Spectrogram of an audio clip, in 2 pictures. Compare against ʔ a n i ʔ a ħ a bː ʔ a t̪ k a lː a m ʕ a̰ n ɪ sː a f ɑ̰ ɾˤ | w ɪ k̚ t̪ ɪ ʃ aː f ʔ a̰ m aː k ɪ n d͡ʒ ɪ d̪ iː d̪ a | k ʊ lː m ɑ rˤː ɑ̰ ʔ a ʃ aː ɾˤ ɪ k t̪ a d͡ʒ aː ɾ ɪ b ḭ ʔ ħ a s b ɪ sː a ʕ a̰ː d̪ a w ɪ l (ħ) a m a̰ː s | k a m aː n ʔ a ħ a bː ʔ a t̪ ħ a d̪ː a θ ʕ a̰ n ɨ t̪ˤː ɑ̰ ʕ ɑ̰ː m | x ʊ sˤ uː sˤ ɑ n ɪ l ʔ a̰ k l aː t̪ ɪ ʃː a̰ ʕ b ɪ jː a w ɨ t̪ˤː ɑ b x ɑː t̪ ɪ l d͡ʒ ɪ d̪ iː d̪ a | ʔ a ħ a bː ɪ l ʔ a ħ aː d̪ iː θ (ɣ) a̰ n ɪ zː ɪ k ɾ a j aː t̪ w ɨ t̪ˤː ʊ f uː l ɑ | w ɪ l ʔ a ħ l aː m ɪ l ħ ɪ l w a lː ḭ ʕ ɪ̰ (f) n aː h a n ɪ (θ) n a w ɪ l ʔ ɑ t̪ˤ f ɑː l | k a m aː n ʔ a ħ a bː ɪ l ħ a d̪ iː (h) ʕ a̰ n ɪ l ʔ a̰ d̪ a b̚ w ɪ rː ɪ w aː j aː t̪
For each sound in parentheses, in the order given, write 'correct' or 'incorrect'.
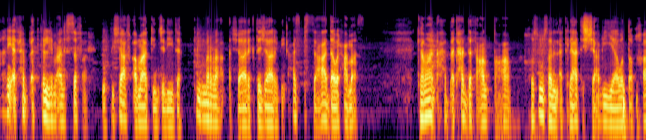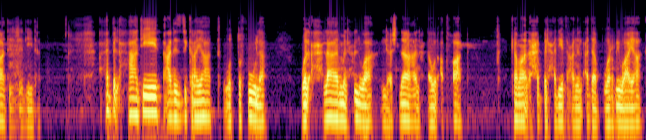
correct, incorrect: ʕ, incorrect: ʃ, incorrect: ħ, incorrect: θ

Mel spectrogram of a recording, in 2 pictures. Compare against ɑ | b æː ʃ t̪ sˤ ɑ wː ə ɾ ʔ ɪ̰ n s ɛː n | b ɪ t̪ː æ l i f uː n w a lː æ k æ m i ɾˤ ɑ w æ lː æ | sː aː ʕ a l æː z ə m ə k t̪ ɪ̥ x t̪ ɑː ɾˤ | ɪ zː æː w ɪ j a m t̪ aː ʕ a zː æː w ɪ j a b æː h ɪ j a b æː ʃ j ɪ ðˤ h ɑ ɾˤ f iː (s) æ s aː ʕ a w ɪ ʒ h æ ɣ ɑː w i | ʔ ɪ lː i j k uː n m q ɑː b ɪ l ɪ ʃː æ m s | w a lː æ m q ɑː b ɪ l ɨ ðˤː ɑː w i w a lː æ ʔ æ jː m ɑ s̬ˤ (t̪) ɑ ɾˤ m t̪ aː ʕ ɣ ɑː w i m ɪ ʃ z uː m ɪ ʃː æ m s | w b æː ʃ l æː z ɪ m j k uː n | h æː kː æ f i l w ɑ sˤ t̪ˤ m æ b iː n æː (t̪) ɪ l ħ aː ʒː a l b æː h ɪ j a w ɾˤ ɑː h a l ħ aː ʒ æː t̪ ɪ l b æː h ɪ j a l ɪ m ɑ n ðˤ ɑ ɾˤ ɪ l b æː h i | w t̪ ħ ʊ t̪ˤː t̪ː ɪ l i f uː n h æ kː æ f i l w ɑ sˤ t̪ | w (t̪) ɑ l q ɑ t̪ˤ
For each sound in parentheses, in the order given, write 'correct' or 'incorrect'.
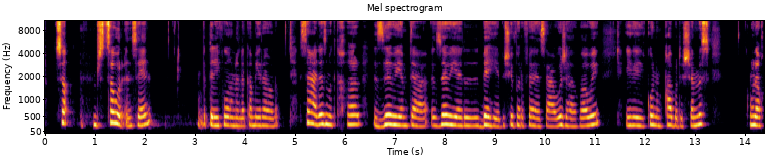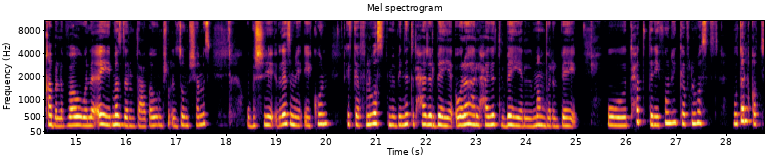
incorrect: h, incorrect: d̪, correct, correct

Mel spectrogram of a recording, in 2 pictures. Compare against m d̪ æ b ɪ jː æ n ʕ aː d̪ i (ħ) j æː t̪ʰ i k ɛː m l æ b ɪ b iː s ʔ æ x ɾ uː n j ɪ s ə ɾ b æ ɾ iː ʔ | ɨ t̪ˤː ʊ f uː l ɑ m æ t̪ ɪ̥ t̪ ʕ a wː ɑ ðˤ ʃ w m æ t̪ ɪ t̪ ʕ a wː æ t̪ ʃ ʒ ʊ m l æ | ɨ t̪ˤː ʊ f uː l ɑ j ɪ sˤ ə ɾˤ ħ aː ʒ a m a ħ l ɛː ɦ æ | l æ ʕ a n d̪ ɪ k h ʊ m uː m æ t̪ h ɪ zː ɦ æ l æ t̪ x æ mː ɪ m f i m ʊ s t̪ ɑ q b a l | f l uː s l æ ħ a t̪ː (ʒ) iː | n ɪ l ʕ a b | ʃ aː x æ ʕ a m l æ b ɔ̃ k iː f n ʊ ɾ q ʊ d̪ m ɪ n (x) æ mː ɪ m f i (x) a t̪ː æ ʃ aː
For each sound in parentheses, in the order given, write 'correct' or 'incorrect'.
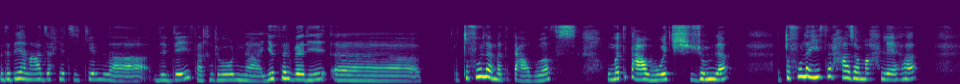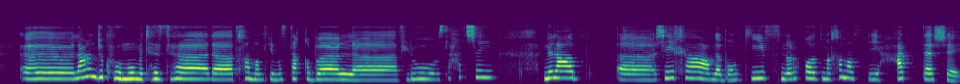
correct, incorrect: ʃ, correct, incorrect: ħ

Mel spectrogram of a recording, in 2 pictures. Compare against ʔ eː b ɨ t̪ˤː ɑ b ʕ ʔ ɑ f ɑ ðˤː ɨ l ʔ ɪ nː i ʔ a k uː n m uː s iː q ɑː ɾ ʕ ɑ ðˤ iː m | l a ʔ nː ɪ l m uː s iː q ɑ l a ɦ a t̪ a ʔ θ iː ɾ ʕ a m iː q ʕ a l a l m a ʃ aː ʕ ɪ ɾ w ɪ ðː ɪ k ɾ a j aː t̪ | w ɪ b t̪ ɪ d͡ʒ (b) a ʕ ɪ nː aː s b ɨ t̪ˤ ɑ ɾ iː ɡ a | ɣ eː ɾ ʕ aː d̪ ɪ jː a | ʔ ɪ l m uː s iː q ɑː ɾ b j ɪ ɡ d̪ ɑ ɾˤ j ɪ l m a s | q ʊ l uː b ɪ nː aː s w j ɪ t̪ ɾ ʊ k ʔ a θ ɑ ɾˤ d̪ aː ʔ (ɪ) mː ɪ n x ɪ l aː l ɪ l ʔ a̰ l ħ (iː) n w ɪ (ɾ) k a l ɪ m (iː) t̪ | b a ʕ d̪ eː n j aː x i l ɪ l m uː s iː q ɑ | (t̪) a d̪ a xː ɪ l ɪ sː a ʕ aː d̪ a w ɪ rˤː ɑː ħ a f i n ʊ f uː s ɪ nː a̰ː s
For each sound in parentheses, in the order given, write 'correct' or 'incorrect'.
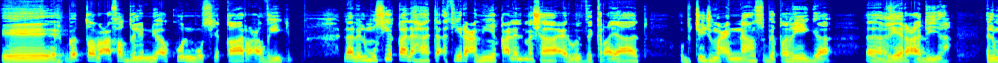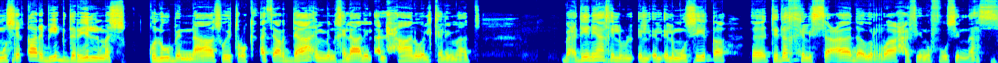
incorrect: m, correct, incorrect: aː, incorrect: l, incorrect: aː, correct

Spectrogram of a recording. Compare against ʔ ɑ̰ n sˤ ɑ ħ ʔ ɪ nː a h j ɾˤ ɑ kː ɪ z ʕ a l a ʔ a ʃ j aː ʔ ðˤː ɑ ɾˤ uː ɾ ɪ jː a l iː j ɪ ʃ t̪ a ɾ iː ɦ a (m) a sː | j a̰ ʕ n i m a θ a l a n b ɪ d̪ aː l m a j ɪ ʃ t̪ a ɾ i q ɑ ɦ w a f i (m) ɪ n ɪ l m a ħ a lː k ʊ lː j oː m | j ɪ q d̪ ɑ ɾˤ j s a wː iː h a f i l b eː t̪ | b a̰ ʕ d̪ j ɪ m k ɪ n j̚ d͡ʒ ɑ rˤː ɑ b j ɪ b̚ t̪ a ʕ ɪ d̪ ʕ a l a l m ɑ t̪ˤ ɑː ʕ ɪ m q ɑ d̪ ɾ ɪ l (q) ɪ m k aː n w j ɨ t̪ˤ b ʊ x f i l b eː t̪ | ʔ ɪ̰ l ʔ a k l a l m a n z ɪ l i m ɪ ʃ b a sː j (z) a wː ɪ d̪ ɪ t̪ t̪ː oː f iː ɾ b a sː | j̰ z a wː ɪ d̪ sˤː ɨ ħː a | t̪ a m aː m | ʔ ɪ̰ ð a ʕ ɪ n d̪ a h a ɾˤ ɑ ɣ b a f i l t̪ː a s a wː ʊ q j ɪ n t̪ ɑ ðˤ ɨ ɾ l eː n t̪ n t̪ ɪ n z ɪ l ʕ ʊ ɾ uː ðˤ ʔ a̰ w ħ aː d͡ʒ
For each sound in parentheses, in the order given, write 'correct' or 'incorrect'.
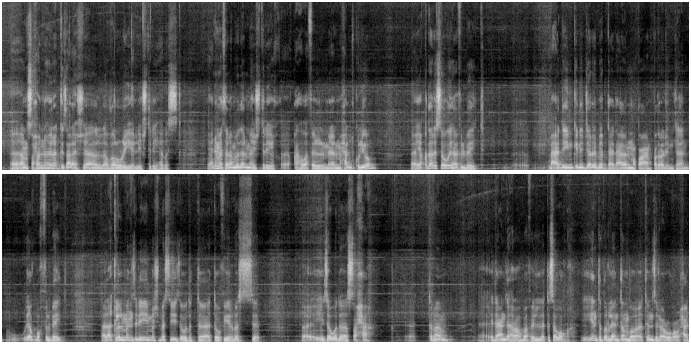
incorrect: b, correct, incorrect: ʔ, correct

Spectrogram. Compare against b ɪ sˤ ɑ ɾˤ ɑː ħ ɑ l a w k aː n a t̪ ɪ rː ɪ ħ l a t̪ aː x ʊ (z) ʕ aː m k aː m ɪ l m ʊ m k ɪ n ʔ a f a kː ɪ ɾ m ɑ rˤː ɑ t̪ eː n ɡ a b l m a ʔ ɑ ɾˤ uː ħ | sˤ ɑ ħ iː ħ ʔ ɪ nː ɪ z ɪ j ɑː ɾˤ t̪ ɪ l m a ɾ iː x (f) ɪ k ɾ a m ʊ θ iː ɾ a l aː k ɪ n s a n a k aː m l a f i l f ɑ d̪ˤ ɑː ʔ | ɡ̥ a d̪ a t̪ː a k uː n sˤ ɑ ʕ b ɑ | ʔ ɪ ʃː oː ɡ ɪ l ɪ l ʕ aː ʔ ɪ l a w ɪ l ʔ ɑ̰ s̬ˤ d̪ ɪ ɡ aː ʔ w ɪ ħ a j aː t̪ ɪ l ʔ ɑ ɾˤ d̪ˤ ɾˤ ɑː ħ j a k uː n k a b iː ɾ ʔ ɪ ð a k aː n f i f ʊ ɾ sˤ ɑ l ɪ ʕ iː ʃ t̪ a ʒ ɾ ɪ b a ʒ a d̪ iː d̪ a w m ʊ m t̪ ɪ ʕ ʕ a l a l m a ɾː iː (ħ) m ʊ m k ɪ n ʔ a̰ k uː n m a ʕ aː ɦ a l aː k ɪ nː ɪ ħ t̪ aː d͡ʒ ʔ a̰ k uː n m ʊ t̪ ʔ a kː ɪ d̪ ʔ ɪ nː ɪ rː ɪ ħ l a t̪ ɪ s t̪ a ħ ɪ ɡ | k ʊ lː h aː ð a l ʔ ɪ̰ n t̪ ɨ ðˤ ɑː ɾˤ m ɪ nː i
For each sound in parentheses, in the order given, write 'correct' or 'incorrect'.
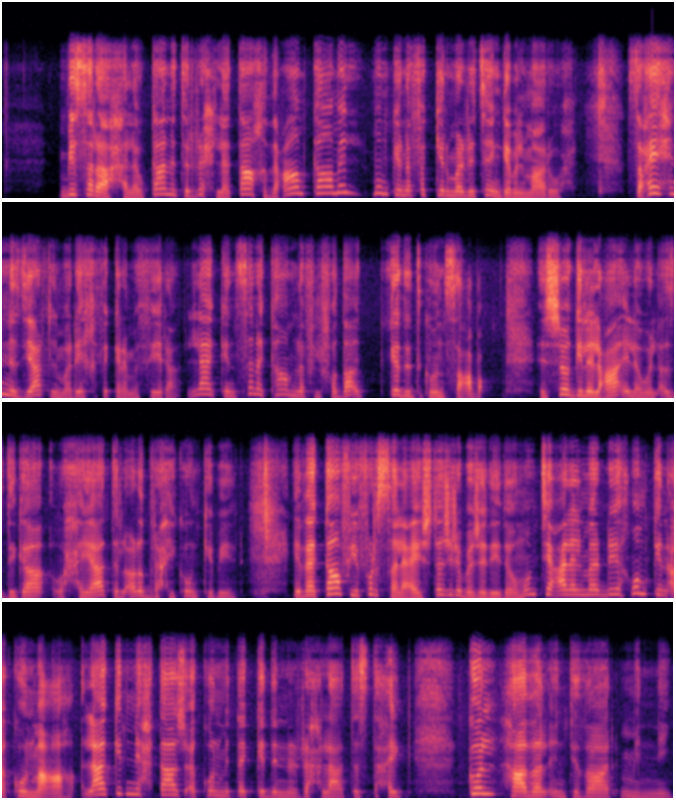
incorrect: ð, correct, incorrect: x

